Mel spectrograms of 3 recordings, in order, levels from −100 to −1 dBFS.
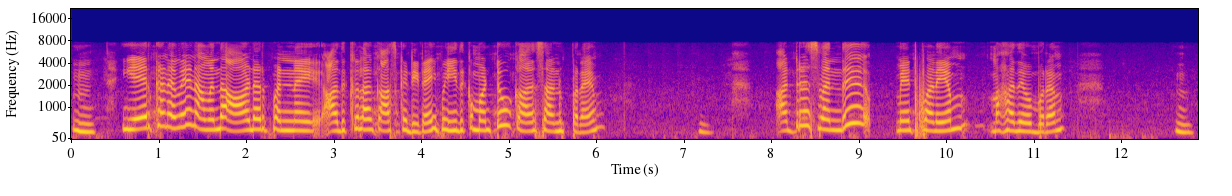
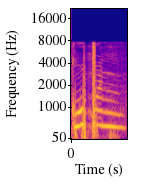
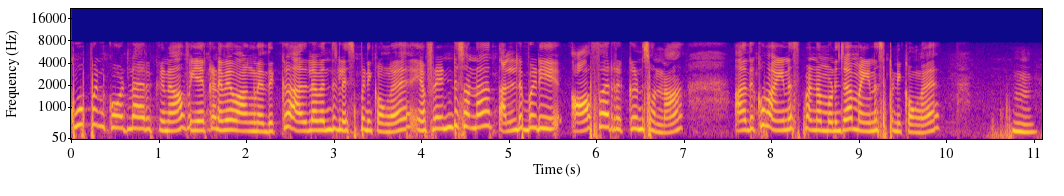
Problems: constant background noise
